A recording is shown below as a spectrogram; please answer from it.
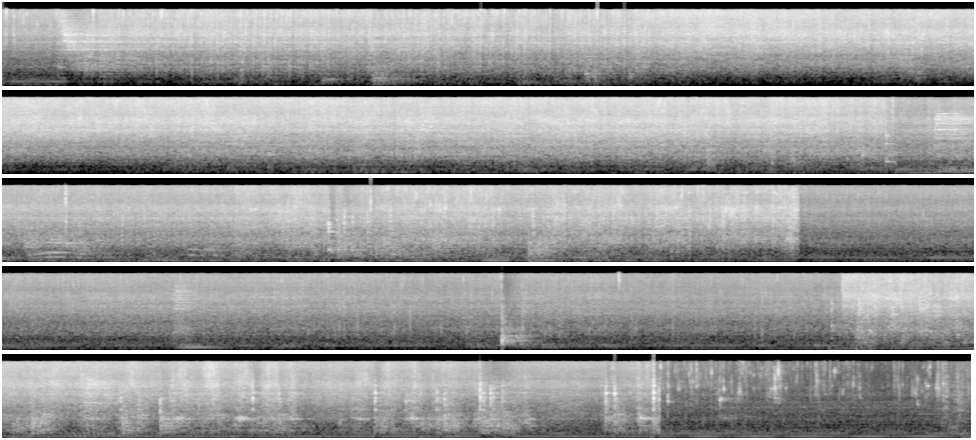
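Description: Sliced onions frying in hot oil in a non-stick wok, sizzling steadily while a wooden spatula stirs and scrapes the pan; later the pan holds a tomato-and-spice masala. After the halfway point the sizzle drops for several seconds, then comes back louder with busy stirring near the end.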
